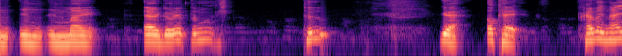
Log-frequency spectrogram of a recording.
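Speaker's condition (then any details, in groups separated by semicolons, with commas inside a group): Cerebral palsy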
